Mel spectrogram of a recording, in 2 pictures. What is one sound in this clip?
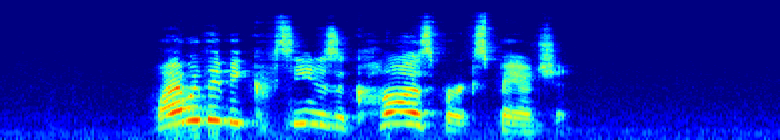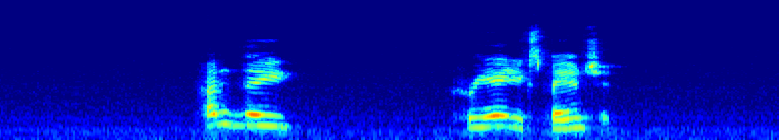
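A woman speaks calmly into a webcam microphone, in short bursts with long pauses.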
